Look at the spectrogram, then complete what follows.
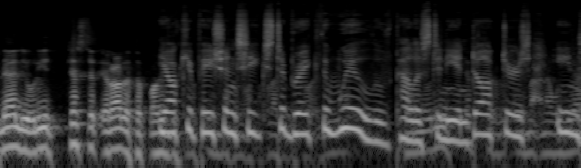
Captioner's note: speaking alternate language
